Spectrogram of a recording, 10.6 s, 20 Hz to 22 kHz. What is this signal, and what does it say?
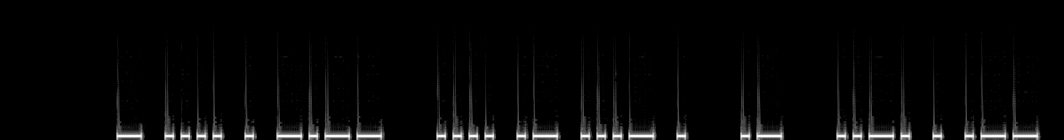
Morse code, heard as a keyed tone, about 16 wpm, 700 Hz. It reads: THEY HAVE A FEW
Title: Sentences from Top 1000 Words - Review Part 1 - 15wpm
